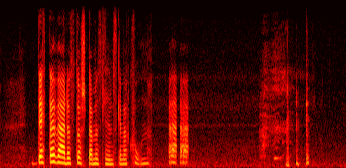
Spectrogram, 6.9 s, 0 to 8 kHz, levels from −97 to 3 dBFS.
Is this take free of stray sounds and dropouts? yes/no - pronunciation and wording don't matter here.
no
